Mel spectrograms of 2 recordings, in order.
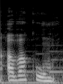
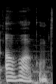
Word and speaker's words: Аввакум: примерно 400 лет назад родился протопоп Авакум или Авакум, но в старообрядческой традиции принято ударение ставить на Авакум, поэтому я буду использовать такое оригинальное, скажем так, произношение его имени. А в светской православной традиции, да, его называют Авакум, чтобы мы не путались.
